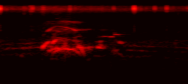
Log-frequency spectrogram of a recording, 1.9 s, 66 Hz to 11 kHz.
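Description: Bird in the Rainbow Friends 2 horror game, a short faint cooing call over a quiet background hum.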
